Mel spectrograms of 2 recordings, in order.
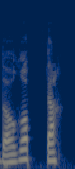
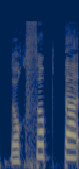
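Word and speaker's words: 넋없다: 그 다음에 이제 다음 음절로 옮겨서 발음하면 넉없다. 요렇게 해줘야 됩니다. 넉섭다 이렇게 하면 틀린 발음이죠.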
